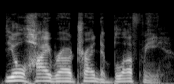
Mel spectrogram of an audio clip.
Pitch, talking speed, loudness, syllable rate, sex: 130 Hz, 275 wpm, -16 LUFS, 5.2 syllables/s, male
